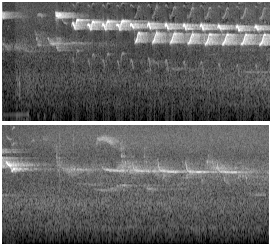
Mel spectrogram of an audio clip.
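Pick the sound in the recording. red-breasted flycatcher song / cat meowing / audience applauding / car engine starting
red-breasted flycatcher song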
